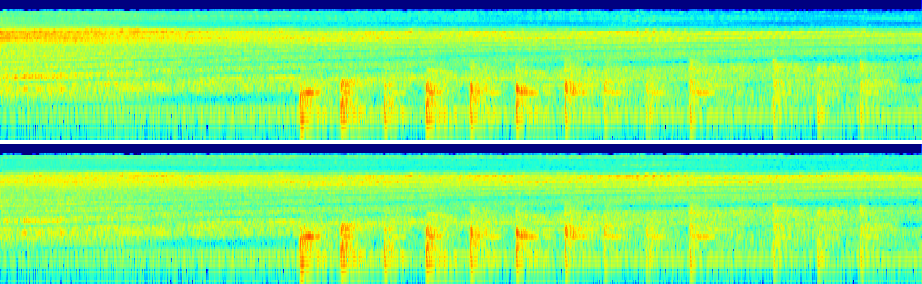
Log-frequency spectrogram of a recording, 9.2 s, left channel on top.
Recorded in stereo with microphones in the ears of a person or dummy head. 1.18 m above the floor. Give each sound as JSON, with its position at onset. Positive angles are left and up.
{"t": 0.0, "sound": "a drone", "side_deg": 25}
{"t": 3.0, "sound": "footsteps", "side_deg": -15}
